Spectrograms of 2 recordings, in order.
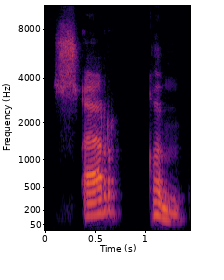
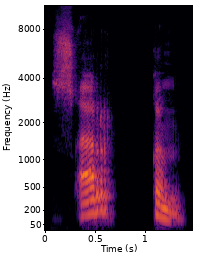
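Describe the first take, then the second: First: The middle q sound is clearly pronounced. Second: The same.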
